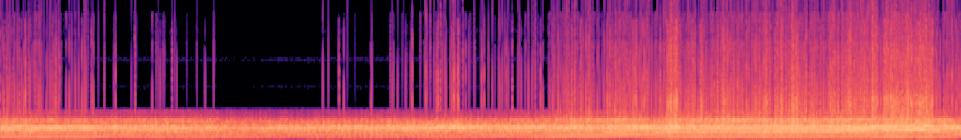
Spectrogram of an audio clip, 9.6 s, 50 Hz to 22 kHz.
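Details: KYMCO Agility 50 scooter at idle and under throttle: a whining tone near the rear wheel and CVT that rises and falls as the engine revs up and down, an abnormal drivetrain noise.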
